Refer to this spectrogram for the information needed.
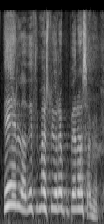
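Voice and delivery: high, loud pleading invitation; coaxing friend. Retold or imitated. Preacher voicing a friend urging him back, high and loud. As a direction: coax him back eagerly.

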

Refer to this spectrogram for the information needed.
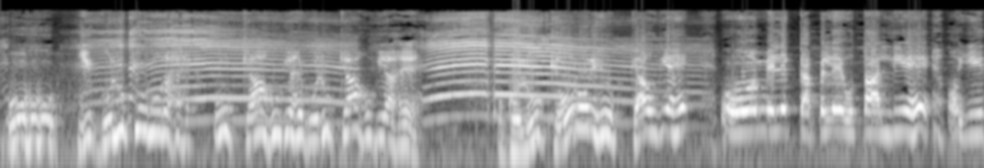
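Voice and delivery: mock-sad coo asking the crying doll what happened. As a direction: soothe Golu as if he were really crying. Asks crying doll Golu.

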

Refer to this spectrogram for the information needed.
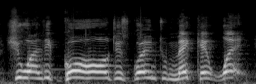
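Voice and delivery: ordinary delivery

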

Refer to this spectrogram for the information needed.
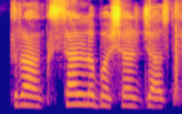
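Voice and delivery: ordinary talk, nothing marked

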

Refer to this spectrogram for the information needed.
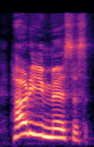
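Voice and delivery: high, loud disbelieving yell; exasperated yell. Real, not acted. Exasperated at missed shot.

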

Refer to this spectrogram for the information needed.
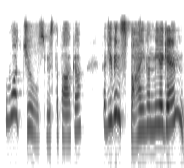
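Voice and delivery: put-on very high-pitched, indignant old lady; demanding granny. A narrator's reading. Granny turns on the spying neighbour, high indignant demand. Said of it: "demanded Granny".

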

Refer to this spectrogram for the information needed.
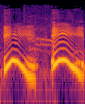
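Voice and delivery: loud, high squeals as a bird nips; startled squealing. Real, not acted. Woman squealing at a nipping swan, startled. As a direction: yelp it out, high and sudden.

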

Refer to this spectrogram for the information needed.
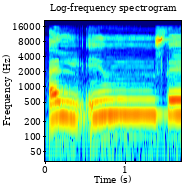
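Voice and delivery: الإنسان with a light nasal hum on the noon; light nasal ikhfa. Shown as a demonstration. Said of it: "النون الساكنة ... غنة إخفاء". (غنة إخفاء مرققة في الإنسان)

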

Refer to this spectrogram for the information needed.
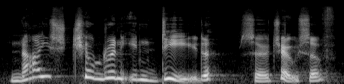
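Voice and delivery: high, slow, disgusted genteel lady; shuddering lady. Acted. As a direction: recoil in distaste, drawn out. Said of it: "said the lady with a shudder".

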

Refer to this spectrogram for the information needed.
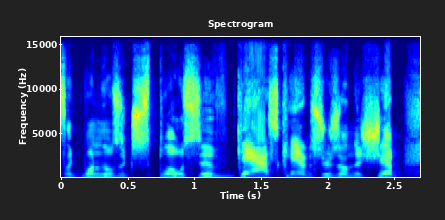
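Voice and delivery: ordinary delivery

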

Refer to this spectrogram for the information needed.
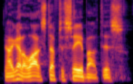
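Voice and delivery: ordinary delivery

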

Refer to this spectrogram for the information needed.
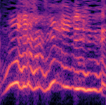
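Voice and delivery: loud, high mock neigh; whinny like horses talking to each other; imitated horse whinny. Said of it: "must have said to each other".

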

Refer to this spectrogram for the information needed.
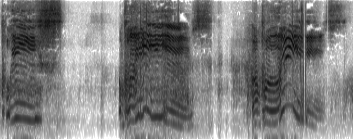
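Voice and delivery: drawn-out whiny please; begging. Real, not acted. Begging viewers for a voice changer, drawn-out whine. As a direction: stretch each please out pleadingly. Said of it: "I'm about to cry".

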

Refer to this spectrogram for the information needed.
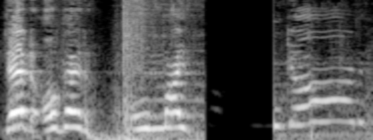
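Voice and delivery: loud, high victory yell; excited shout. Real, not acted. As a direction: yell it out in triumph. Team wipe, celebrating loudly.

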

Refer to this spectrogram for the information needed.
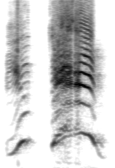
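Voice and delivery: high, loud burst of astonishment; surprised shout. Real, not acted. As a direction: shout it in amazement at being proved right. Medium delighted her guess was confirmed.

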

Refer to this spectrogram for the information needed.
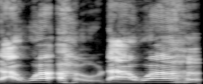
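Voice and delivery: loud, put-on groans of pain, drawn out on quá; mock pained moaning. Lazy friend fakes a stomach ache to skip cooking, loud mock moaning. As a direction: ham up the pain to dodge the chores. Faking illness to dodge work.

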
